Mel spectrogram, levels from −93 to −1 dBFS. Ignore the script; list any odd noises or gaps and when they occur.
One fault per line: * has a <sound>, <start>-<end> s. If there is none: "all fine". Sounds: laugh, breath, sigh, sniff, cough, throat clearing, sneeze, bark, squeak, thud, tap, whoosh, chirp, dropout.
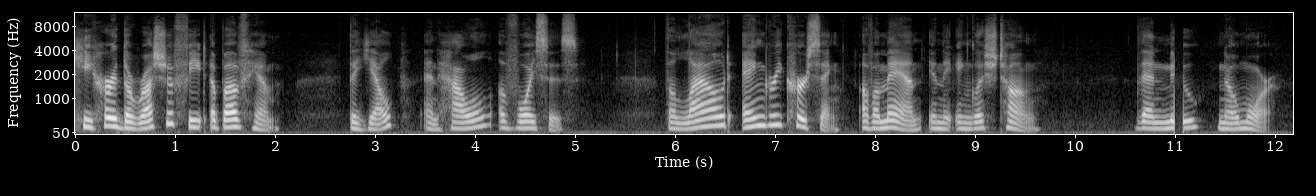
* has a dropout, 11.0-11.1 s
